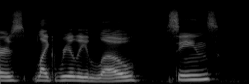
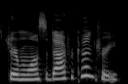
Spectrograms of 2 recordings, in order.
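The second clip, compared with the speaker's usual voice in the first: deadpan Southern threat; Southern accent impression; 2 semitones higher than usual. Fan quoting Brad Pitt's order, deadpan Southern accent. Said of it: "He goes".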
